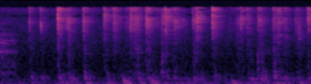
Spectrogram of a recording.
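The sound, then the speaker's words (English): Typing on a computer keyboard: many quick, faint keystrokes in an uneven but steady patter, with no voices. “I'm typing to myself to think what I'm going to write next”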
